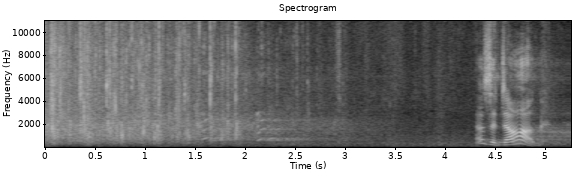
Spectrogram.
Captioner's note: barking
